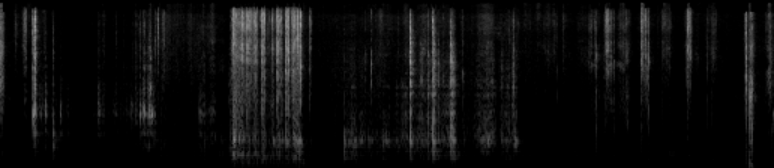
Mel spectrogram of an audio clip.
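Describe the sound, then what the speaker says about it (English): A deck of tarot cards being shuffled by hand, with crisp papery riffles and a louder burst of fluttering cards midway, followed by lighter ticking card snaps, close and with no talking. "I shuffle."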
